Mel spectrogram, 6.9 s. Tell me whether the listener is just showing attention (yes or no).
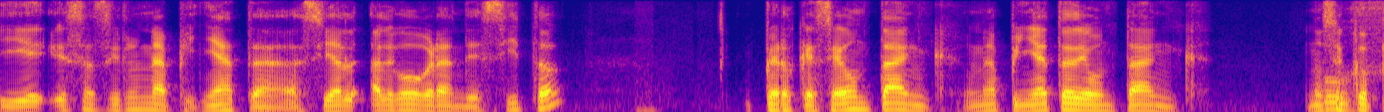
no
